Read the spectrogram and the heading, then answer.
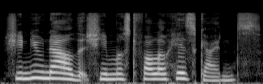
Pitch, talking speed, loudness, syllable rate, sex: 240 Hz, 205 wpm, -16 LUFS, 4.7 syllables/s, female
